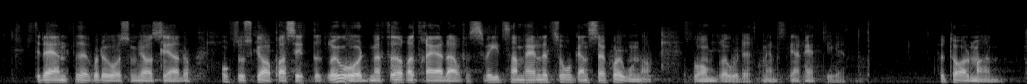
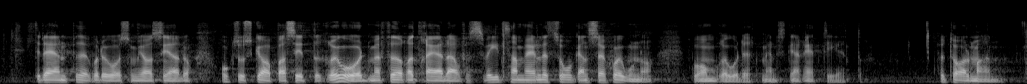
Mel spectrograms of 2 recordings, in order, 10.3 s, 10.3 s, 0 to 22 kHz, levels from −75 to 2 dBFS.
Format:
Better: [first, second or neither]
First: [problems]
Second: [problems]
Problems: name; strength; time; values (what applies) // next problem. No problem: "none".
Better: second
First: noise reduction (neural separator model SepFormer DNS4)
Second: none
